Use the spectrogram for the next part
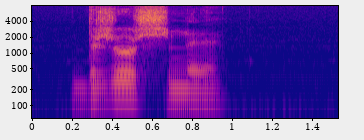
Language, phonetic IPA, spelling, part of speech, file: Polish, [ˈbʒuʃnɨ], brzuszny, adjective, Pl-brzuszny.ogg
